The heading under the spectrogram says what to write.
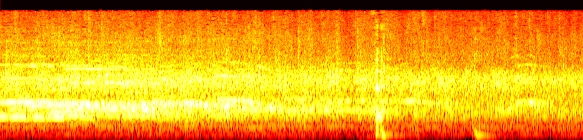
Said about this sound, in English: That was really good. I feel like you guys are already calling for an encore, so great job hooting and hollering.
